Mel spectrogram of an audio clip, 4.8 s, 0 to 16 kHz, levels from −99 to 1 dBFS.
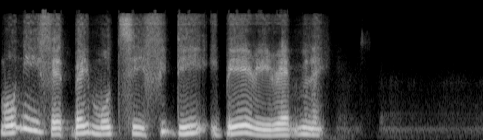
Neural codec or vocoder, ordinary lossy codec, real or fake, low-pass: codec, 16 kHz in and 24 kHz out, 0.4 kbps, LongCat-Audio-Codec, fine tuned four codebook decoder; Opus, 24 kbps; fake; 10.8 kHz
